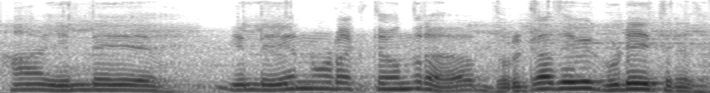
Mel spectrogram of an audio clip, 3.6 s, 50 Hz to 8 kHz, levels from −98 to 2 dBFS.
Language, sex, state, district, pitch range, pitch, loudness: Kannada, male, Karnataka, Bijapur, 150-185 Hz, 165 Hz, -22 LUFS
